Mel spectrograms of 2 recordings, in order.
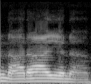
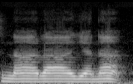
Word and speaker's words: Narayana: son, saying, "My dear Narayana, please come here." Although calling the name of his son, he nevertheless uttered the 4 syllables Narayana. People change it to Narayan.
